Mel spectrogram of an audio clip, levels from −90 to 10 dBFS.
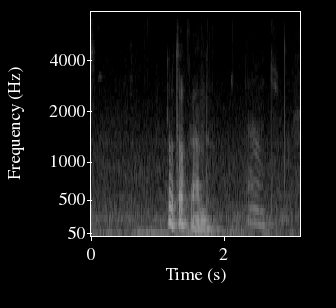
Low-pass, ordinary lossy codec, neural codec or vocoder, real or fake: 7.2 kHz; none; none; real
